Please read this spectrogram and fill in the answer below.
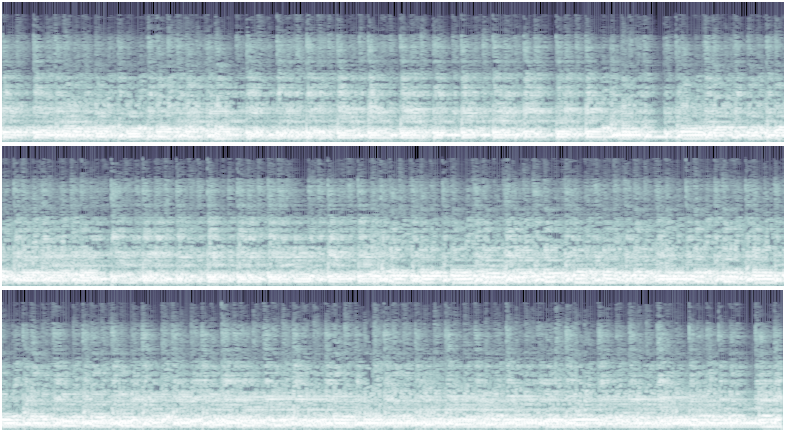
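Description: Electric bass guitar plucked with the fingers, playing a continuous groove without pauses.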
